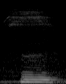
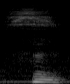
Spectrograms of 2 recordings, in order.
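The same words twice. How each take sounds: First: The sound is a buzz with voice. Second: The sound is a buzz with voice.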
